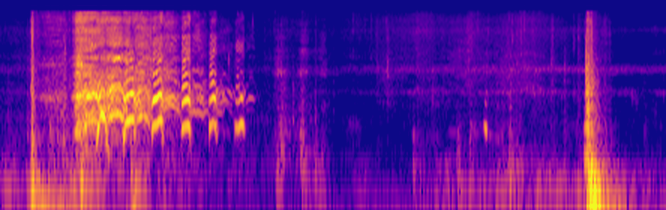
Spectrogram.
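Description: A burst of high, chirpy squeaks and giggle-like sounds, then a quiet pause before a single solid thump like a car door shutting as a man gets out of the car at night and walks away.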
